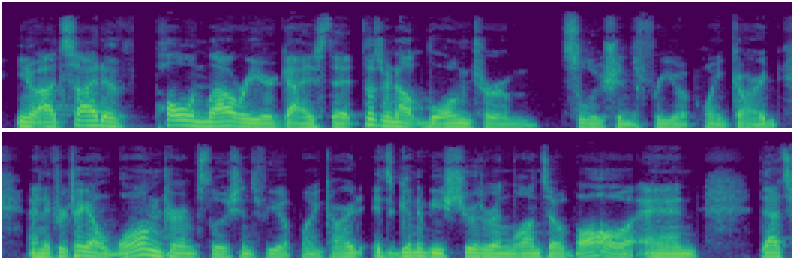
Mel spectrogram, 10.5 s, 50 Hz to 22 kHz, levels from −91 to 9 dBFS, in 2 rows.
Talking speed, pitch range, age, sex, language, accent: 240 wpm, 105-125 Hz, 40-59, male, English, American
